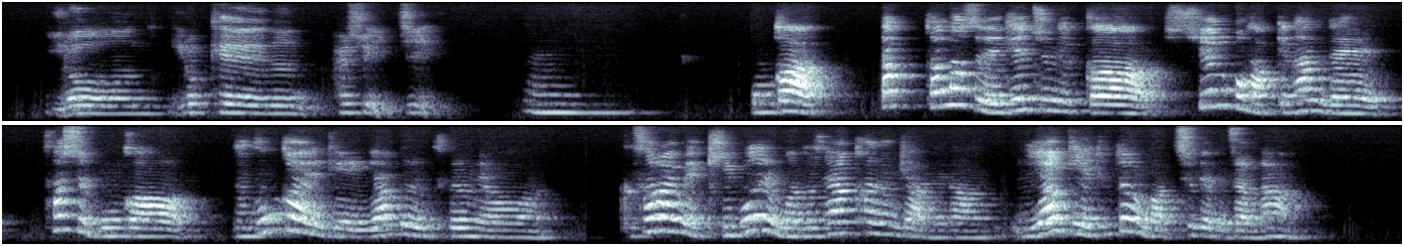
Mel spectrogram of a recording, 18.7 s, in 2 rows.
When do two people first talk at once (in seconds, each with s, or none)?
none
